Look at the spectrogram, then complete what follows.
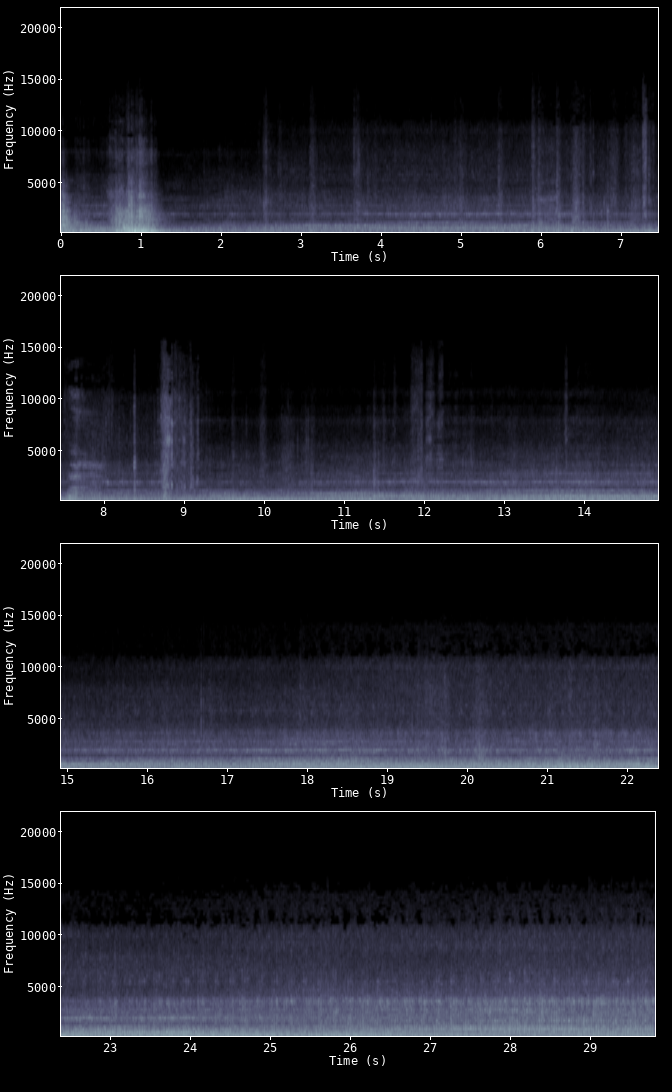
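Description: Mack truck's diesel engine idling steadily, with a loud metallic clank about a second in and a few lighter clicks around eight to nine seconds in.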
